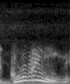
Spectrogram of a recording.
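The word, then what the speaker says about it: Gruene: It's Green. It's actually pronounced Green. It's G-R-U-E-N-E. And, of course, that's German, Grüne, which means green. So they spell it Grüne, but because we're Texans, we pronounce it Green.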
